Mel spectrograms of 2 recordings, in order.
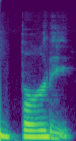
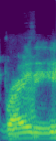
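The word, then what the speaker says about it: Bridey: of the book that i was pronouncing her name wrong i thought it was birdie like i literally thought i was birdie listening to the audiobook like how do you pronounce it i'm confused it's brighty yeah right okay i realized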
